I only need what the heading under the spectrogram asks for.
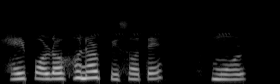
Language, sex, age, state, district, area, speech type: Assamese, female, 18-30, Assam, Charaideo, urban, spontaneous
